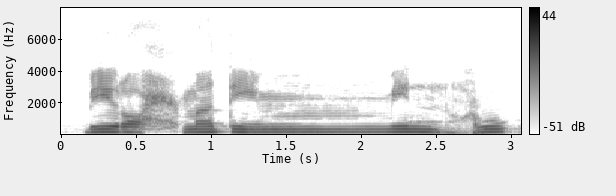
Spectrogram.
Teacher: تم تا کے پاس تنوین ہے، میم حرف یرملون ادغام ہو رہا ہے غنہ کے ساتھ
